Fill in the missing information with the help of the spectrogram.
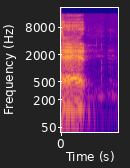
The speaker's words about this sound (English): You burped twice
